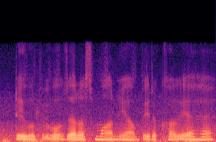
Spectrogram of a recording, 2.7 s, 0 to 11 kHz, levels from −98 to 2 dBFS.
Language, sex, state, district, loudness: Hindi, female, Punjab, Pathankot, -16 LUFS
